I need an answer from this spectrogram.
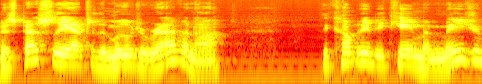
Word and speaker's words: Ravenna: Ravenna was named after a city in Italy and is pronounced Ravenna.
